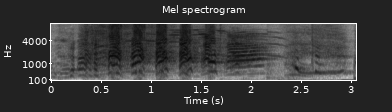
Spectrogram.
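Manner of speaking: loud, high burst of laughter; long helpless howl of laughing; shrieking laugh. Real, not acted. Actor caught out by own audition tape, shriek-laughing.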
